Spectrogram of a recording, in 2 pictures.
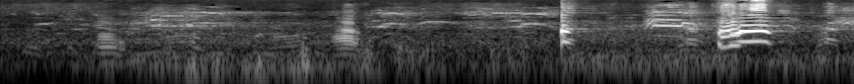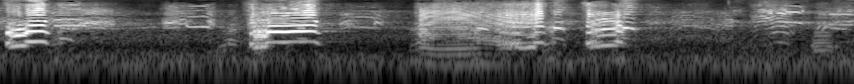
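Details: Canada geese grazing on a lawn, apparently annoyed at being photographed, give loud, harsh honks in quick overlapping bursts, some rising and cracking, with quieter grunting calls between them and faint background noise.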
